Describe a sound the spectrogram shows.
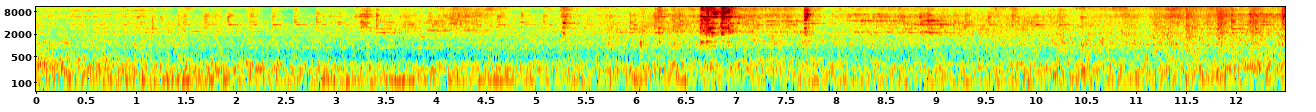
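Train wheels clatter and squeal on the rails.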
